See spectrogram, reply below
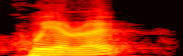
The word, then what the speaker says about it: quiero: Quiero. Not quiero. So it's a Q-U is a K sound.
